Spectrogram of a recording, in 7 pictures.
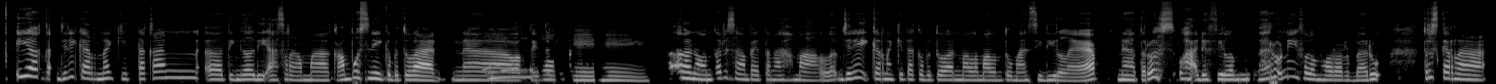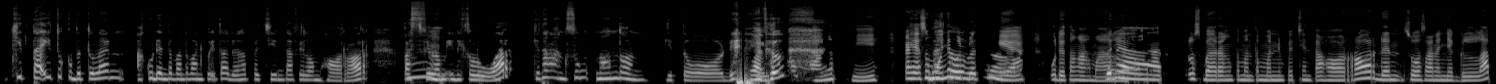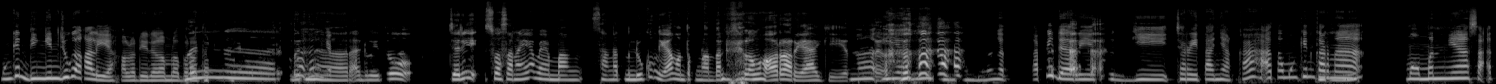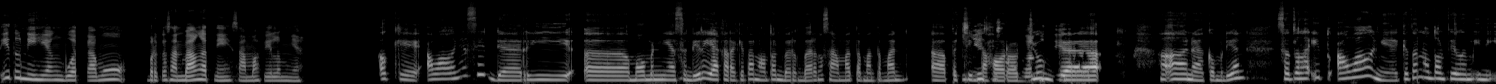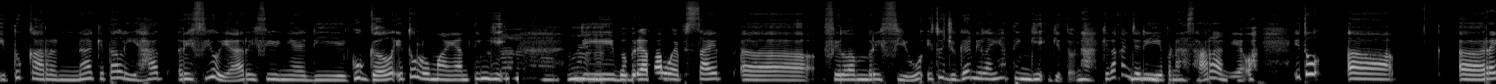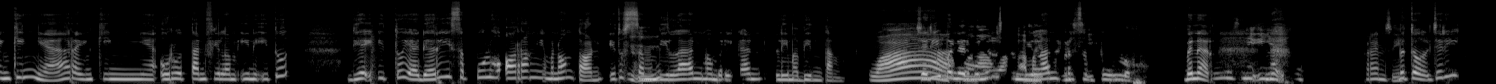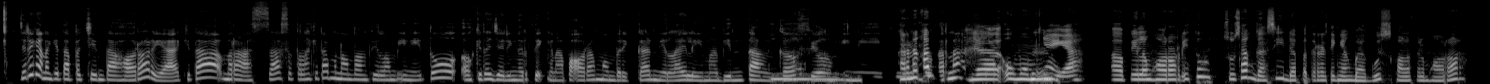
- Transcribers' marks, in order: laughing while speaking: "dan itu"; chuckle; unintelligible speech; laughing while speaking: "film horor"; laugh; in English: "website"; tapping; in English: "ranking-nya rangking-nya"; lip smack
- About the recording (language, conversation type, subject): Indonesian, podcast, Film apa yang paling berkesan buat kamu, dan kenapa?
